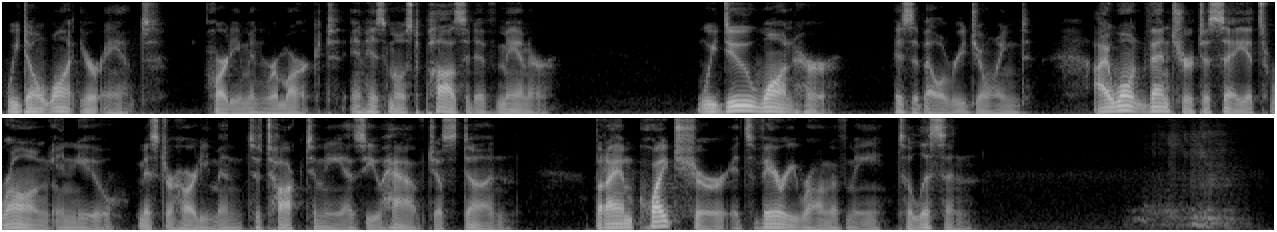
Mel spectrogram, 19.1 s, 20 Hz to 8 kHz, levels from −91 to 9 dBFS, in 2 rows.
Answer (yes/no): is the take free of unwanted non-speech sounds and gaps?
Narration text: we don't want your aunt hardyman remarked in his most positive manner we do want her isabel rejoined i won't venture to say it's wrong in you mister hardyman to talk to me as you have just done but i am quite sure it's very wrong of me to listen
no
